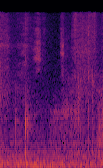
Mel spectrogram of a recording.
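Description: Sheets of paper rustling and being handled at a table, in short scattered soft rustles, over a low steady room hum.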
